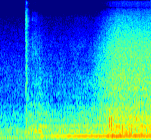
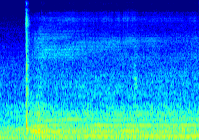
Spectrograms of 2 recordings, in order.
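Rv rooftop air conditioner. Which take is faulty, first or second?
second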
